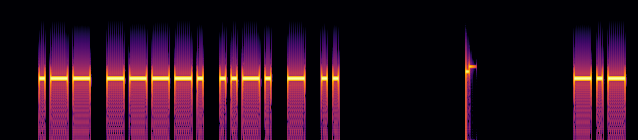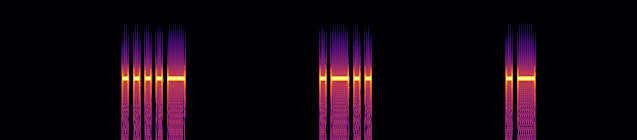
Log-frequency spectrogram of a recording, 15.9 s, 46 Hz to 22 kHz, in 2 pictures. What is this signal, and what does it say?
Morse code, heard as a keyed tone, about 17 wpm, spaced as for 8 wpm, 700 Hz. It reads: W9FTI K4LA
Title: USA Call Signs - 5 Characters - 8x Character Spacing - 17wpm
